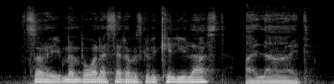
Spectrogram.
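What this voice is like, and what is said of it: Schwarzenegger impression, slightly Welsh-sounding. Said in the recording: “Usually, my accents are way off the mark... they all usually sound a bit Welsh... That sound a little bit... Indian,... a bit Schwarzeneggerish.”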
